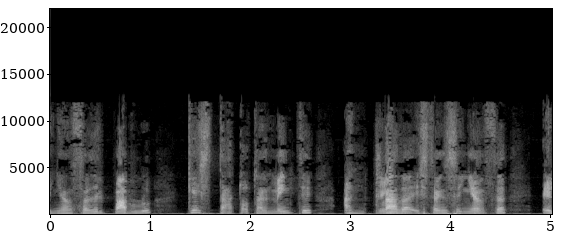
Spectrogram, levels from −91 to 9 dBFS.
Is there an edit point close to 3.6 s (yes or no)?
no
